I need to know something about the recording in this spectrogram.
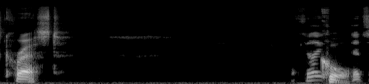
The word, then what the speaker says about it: Crest: according to the according to the wikipedia it's crest really cool that's like a common thing you're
